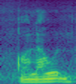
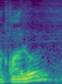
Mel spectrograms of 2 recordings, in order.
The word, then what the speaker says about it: Qalun: Maupun riwayat Qalun, yaitu kelebihan a, Qalaun, harusnya Qalun.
